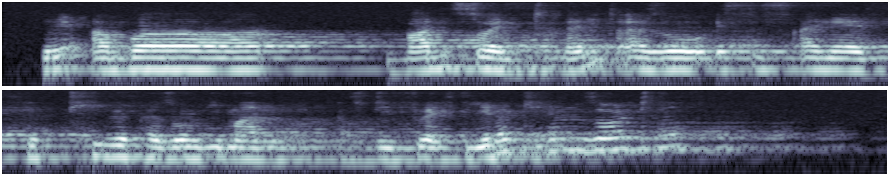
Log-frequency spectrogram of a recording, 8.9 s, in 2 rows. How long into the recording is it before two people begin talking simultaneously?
none

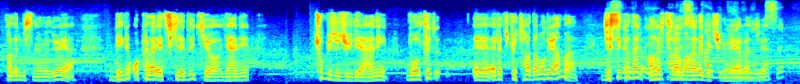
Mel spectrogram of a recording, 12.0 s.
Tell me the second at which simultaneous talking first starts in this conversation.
9.1 s

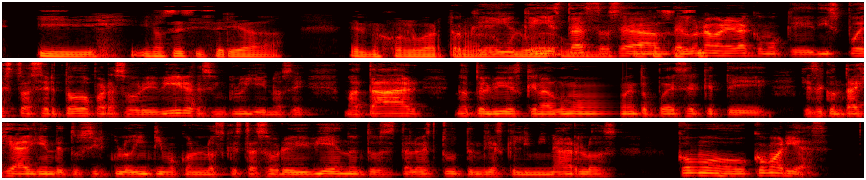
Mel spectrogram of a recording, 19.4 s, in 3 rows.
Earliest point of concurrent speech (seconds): 3.4 s

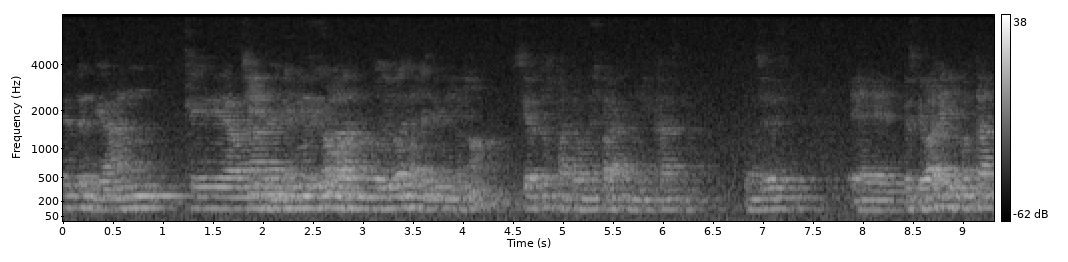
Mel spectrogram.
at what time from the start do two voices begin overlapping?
1.8 s

